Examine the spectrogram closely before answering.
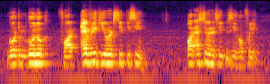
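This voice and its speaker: Amid audible room echo, a man with a fairly high pitch speaks at a fairly quick pace with fairly even intonation. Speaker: ecommerce instructor. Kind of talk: lecture. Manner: fast.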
